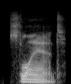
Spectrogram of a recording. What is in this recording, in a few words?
"slant", American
